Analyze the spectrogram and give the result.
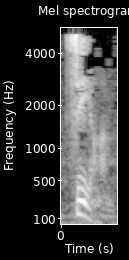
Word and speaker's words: Zion: and which is known by the name Zion, or Zion, as the Hebrews would have pronounced it, Zion.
